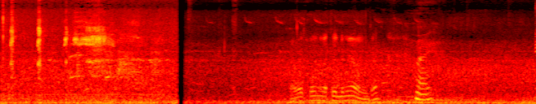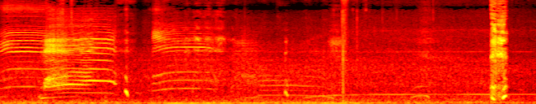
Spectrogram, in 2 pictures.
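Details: Sheep at a petting farm, visited by a Basenji dog, giving a somewhat strange sound: wavering, quavering bleats, one short and one longer, amid human speech and a steady background hum.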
